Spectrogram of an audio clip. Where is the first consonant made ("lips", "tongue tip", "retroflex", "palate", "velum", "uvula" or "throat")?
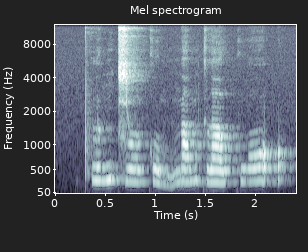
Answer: lips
